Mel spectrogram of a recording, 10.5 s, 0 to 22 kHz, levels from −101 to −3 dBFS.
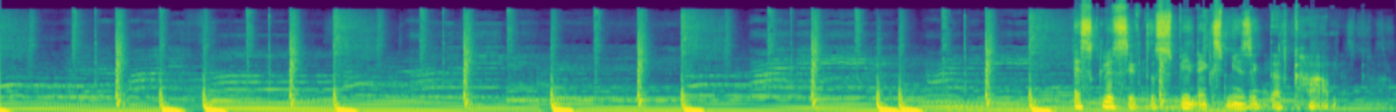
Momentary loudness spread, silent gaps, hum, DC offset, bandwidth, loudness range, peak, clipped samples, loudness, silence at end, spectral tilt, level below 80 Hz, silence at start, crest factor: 16 LU; none; none; under 0.1%; over 20 kHz; 7 LU; 0 dBFS; 0.4%; -13 LUFS; 0 s; -4 dB/octave; -16 dBFS; 0 s; 12 dB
